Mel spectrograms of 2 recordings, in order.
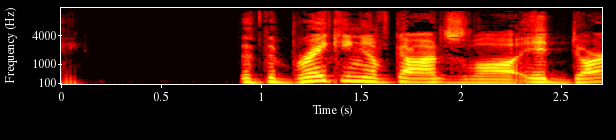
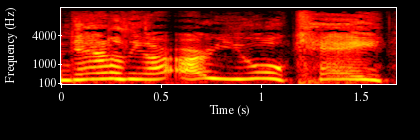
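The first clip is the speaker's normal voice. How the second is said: soft worried dad checking on his crying daughter; gentle concern; 9 semitones higher, 5 dB quieter than usual. Retold or imitated. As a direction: ask tenderly, kneeling close. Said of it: "I said".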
